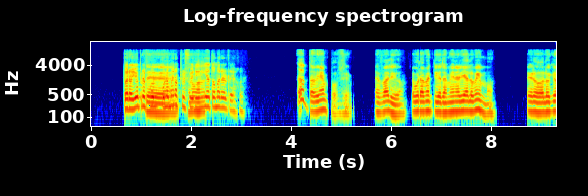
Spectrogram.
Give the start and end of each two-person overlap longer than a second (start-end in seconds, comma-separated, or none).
1.1-2.3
